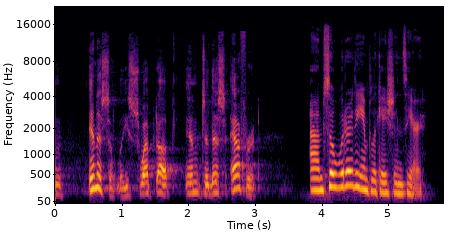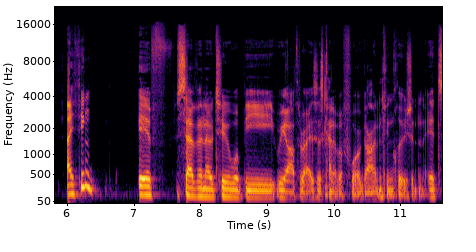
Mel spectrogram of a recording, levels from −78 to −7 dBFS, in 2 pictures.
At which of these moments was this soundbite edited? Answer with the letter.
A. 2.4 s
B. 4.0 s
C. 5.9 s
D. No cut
B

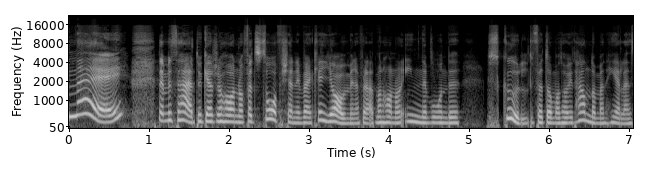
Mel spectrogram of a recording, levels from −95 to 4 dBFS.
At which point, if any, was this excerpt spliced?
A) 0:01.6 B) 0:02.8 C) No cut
A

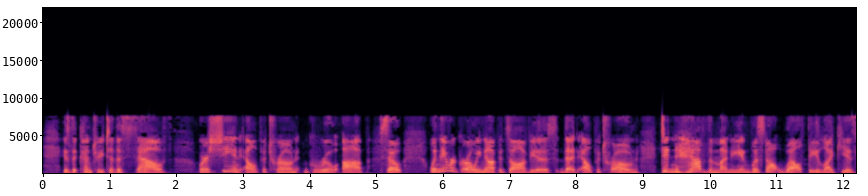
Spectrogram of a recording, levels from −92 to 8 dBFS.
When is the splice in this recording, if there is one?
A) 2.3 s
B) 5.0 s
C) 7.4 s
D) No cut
B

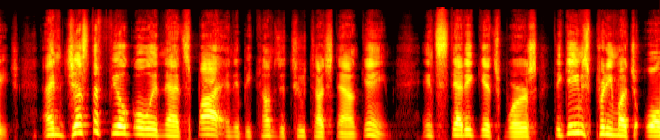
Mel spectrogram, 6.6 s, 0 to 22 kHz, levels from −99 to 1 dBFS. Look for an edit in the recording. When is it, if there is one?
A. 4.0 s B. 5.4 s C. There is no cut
B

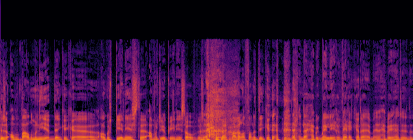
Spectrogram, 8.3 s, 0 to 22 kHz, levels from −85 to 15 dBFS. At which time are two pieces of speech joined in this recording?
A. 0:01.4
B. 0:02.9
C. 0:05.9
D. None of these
C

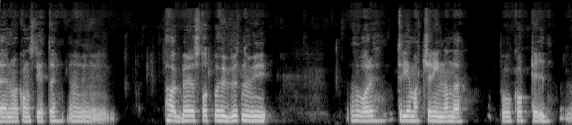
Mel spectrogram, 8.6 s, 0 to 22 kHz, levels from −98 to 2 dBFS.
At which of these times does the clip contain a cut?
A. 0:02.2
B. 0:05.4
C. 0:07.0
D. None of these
D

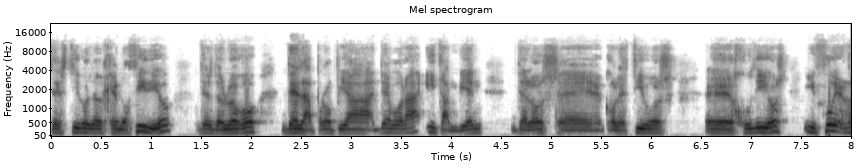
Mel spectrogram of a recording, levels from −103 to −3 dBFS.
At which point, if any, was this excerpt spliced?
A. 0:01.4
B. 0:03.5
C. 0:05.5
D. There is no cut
A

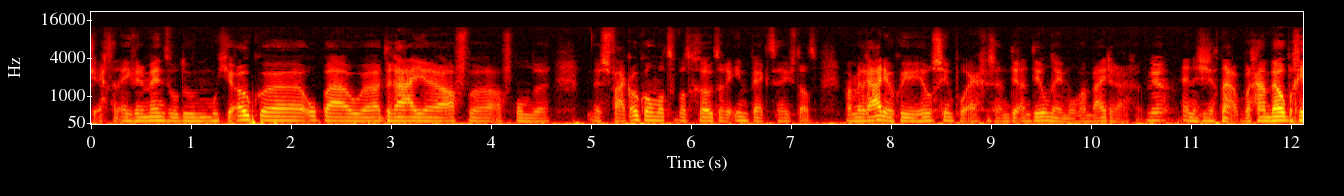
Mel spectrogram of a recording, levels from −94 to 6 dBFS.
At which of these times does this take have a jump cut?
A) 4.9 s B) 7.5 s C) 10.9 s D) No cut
C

